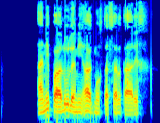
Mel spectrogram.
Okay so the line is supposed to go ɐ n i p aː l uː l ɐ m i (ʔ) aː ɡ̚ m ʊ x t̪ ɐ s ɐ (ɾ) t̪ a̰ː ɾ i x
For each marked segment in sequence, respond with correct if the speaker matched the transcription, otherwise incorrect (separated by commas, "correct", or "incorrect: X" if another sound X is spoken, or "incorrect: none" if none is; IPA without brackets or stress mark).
correct, correct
